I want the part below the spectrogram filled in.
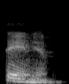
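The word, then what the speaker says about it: Taenia: tem eh saginata né se escreve thaeme mas ele tênia acho que saiu que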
